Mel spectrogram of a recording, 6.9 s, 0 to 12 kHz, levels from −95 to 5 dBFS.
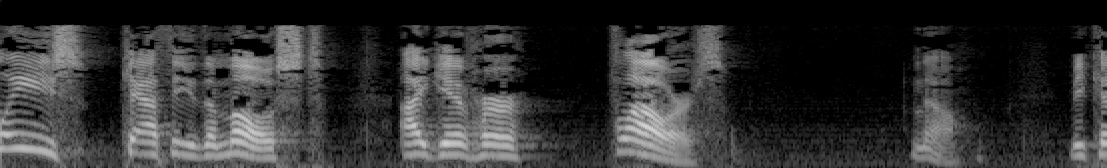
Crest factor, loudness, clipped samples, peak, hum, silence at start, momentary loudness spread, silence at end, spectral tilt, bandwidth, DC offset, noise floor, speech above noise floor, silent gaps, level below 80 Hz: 22 dB; -23 LUFS; under 0.1%; -2 dBFS; none; 0 s; 20 LU; 0 s; -3 dB/octave; 7.8 kHz; under 0.1%; -70 dBFS; 47 dB; none; -62 dBFS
